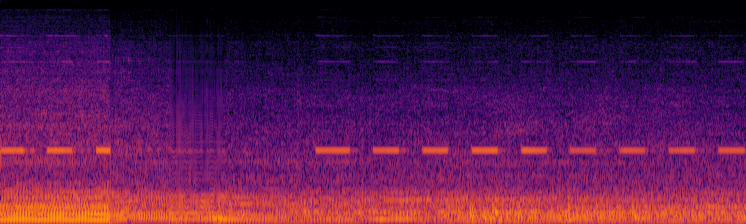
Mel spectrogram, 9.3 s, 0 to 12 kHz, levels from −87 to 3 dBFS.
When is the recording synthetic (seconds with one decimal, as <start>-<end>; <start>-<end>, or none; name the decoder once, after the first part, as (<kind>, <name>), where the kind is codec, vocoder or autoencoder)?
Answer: 2.1-2.8 (vocoder, BigVGAN v2)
